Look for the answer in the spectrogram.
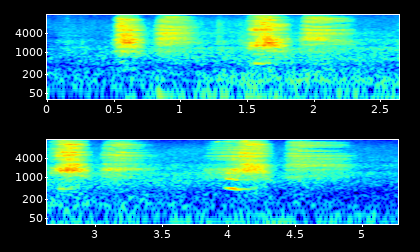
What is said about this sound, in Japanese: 全力で走った私は息が上がっていた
